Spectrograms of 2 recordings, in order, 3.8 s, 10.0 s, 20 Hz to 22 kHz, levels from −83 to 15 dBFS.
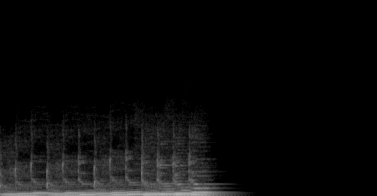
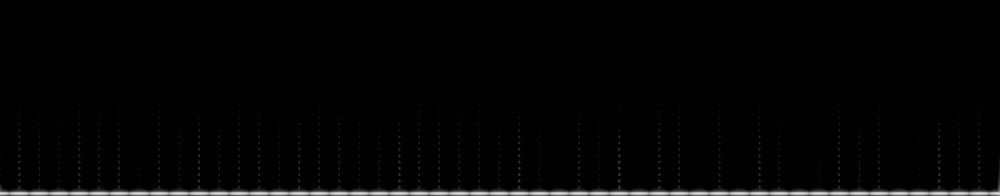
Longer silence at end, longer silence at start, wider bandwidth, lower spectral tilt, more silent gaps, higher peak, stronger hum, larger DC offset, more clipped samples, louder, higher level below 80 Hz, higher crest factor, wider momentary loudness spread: first, 1.5 s vs 0 s; about the same, 0 s vs 0 s; first, 8.4 kHz vs 0.5 kHz; second, -8.5 dB/octave vs -12 dB/octave; neither; second, -10 dBFS vs 0 dBFS; neither; neither; second, under 0.1% vs 0.4%; second, -23 LUFS vs -7 LUFS; first, -40 dBFS vs -84 dBFS; first, 16 dB vs 6 dB; first, 7 LU vs 0 LU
